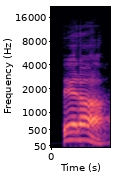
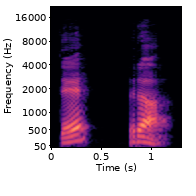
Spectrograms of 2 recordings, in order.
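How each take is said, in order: First: Said in the usual way. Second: "terá" in two separated syllables; split into syllables. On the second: Shown as a demonstration. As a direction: break "terá" as te, pause, rá.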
